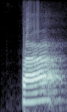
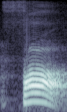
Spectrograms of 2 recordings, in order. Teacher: Dari sisi nafas, sama mengalir nafasnya. Tetapi dari sisi posisi lidah, terangkat tidak terangkatnya berbeda. Sin tidak terangkat. Shad terangkat.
